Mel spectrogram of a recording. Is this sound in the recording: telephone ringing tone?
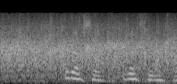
no

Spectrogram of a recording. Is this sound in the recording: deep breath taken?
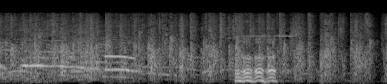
no

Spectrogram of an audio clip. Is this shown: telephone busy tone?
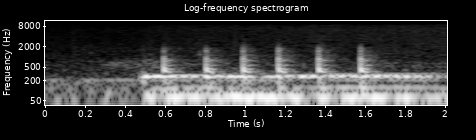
no

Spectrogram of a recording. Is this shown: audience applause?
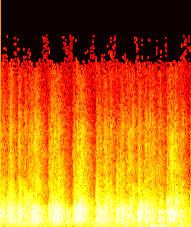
yes

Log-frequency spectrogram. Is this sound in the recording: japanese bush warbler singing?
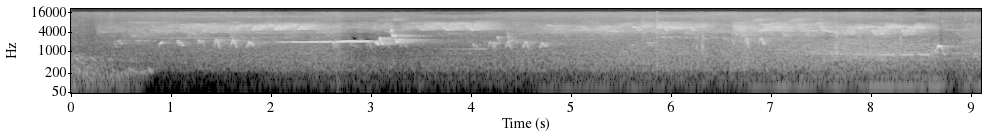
yes

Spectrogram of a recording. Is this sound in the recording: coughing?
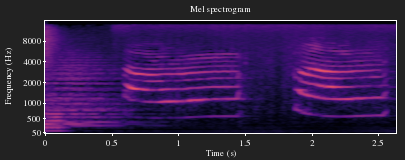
no

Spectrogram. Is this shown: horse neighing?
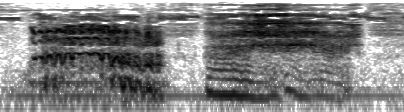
yes

